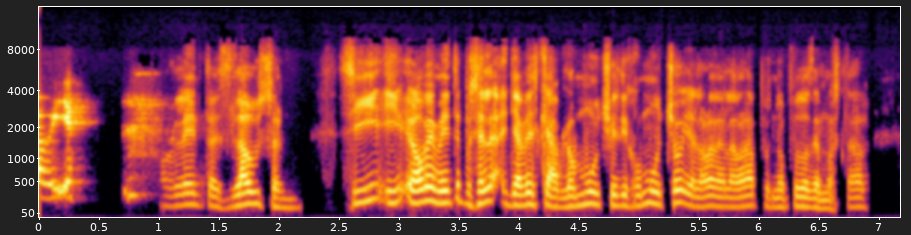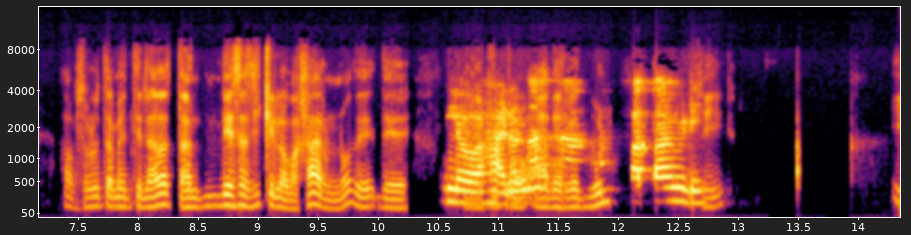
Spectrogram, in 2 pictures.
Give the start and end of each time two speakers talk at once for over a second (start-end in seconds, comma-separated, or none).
10.7-11.9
